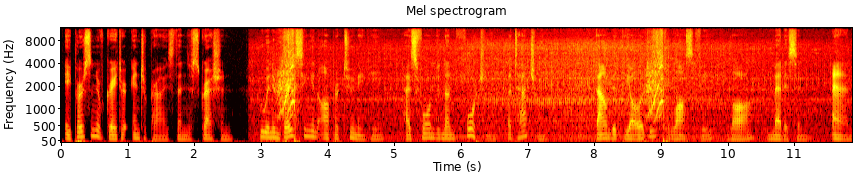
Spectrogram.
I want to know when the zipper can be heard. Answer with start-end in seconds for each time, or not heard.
3.0-3.6, 8.6-9.2.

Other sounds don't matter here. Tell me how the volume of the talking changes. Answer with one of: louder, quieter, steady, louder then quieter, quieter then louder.
steady.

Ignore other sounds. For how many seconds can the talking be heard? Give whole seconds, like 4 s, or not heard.
11 s.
